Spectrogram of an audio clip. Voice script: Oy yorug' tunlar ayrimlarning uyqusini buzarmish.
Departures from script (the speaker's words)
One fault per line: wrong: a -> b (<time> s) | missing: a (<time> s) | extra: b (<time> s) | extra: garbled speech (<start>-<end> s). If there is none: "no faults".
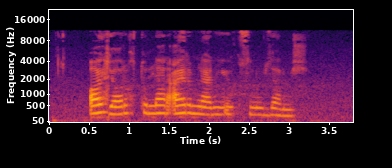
no faults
